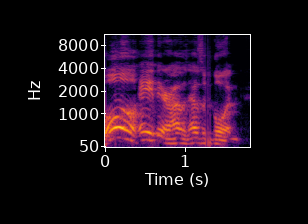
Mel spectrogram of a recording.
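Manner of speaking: loud, sing-song put-on Kansas accent, lighter drawl. Showing how speech sounds further north in Kansas: imitating a Kansas accent. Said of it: "eventually you're gonna get to".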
